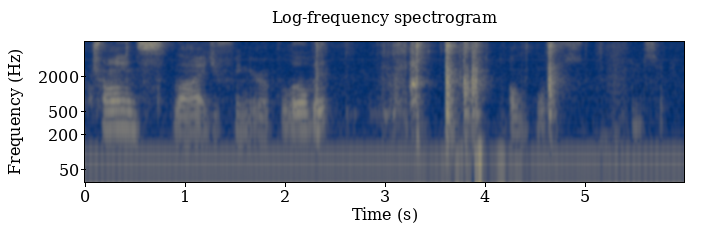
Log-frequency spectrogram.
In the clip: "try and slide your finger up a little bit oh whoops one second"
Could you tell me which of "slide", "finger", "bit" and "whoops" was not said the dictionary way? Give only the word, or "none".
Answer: whoops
